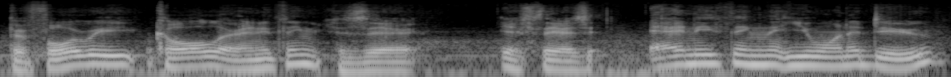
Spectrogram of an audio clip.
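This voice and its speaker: A man acting as dungeon master, narrating scenes and making rulings in a relaxed, conversational way. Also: medium pitch, normal speed, a little hiss or hum. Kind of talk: narrating a tabletop game.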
